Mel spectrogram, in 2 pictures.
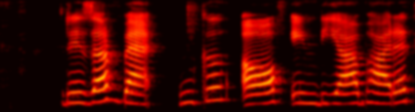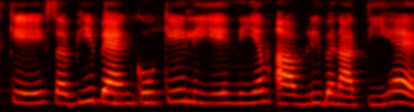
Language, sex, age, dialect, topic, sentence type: Hindi, female, 18-24, Kanauji Braj Bhasha, banking, statement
